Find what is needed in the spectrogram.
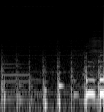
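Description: Guitar and bass music: sparse plucked notes, then a louder, evenly repeating pattern of notes starting near the end.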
